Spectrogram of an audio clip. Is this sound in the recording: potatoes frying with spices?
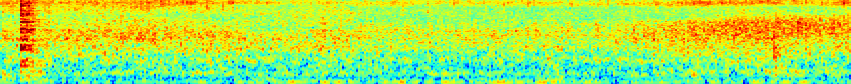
yes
